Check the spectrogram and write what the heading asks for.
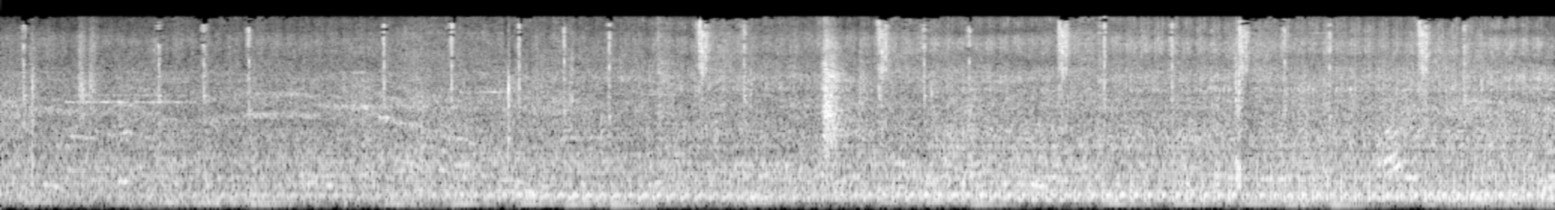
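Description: Busy fairground din: many background voices over a steady low hum like a generator or engine, with music's bass line stepping underneath. A few sharp metallic clanks are heard near the middle.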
